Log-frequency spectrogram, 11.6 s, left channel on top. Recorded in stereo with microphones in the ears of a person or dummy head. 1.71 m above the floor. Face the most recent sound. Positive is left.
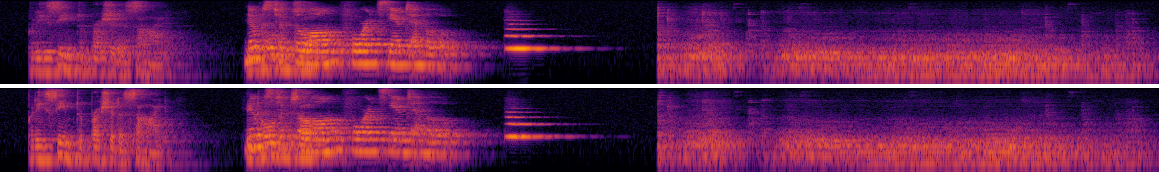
turn(degrees=20)  # may be behind; listen again after turning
